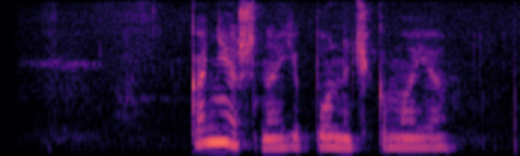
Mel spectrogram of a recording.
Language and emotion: Russian, neutral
